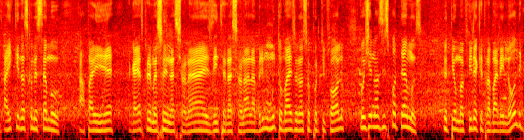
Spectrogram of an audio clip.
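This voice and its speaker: A middle-aged man from southern Brazil with a strong Italian-tinged accent, speaking as a winemaker guest in a halting way, often restarting his words. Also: on the high side. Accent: Italian-tinged Brazilian Portuguese. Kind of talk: casual interview at a trade fair. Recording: noisy trade fair ambience.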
